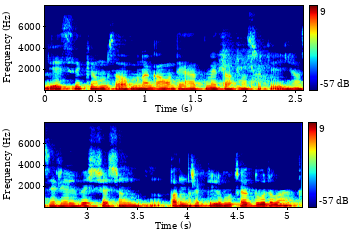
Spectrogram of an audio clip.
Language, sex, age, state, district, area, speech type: Maithili, male, 30-45, Bihar, Sitamarhi, rural, spontaneous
